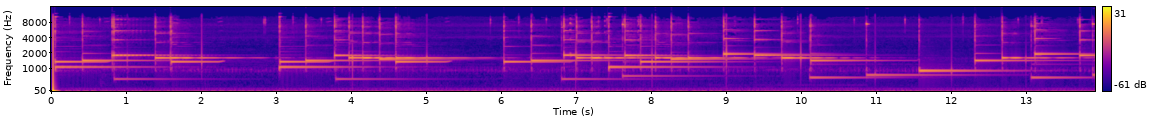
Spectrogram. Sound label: polonaise, Boite à musique suisse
